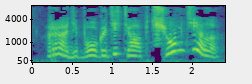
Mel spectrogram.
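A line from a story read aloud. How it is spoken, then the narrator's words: Exclamation. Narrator (Russian): воскликнула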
